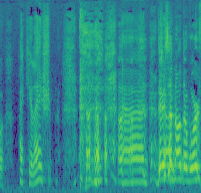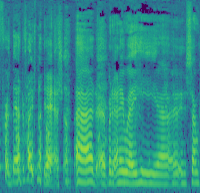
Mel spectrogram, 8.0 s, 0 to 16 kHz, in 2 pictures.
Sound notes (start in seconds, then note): 5.1 laughs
